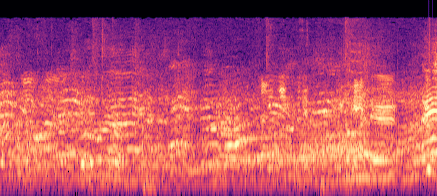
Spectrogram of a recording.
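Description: Indistinct chatter of several young people talking at once, voices overlapping.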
